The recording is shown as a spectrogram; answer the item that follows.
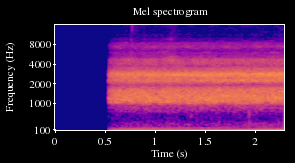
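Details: Frogs calling in a rice field the night after heavy rain, a dense, steady, buzzing chorus that starts abruptly and runs unbroken, with a low hum underneath.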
